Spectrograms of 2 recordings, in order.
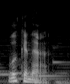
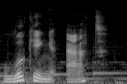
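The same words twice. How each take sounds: First: The final T is cut off in the throat. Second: The final T is fully released. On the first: "The T in at is a glottal T" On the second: "instead of looking at"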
